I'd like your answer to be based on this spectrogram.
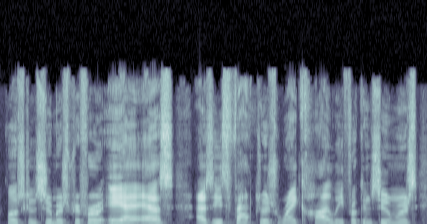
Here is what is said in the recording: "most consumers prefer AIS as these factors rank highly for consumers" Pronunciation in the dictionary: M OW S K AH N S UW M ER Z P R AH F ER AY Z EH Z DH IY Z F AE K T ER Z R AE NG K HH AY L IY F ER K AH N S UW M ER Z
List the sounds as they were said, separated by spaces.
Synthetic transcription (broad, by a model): M OW S K AH N S UW M ER Z P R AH F ER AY S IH Z DH IY Z F AE K T ER Z R AE NG K HH AY L IY F ER K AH N S UW M ER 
